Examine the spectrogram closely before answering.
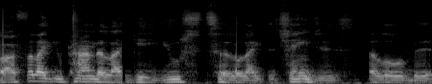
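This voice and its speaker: At a moderate pace, a man talks with a fairly low pitch and ordinary pitch variation. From Philadelphia, US. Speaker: YouTuber. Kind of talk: casual Q&A vlog. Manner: casual, filler-heavy.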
